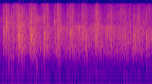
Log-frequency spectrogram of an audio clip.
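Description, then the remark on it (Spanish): A class claps together to welcome a new classmate, a dense, steady patter of many hands that holds at an even volume for a few seconds without anyone speaking. “Hoy tenemos un nuevo compañero, lo cual es una alegría para todos. Y vamos a recibirle con un aplauso.”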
